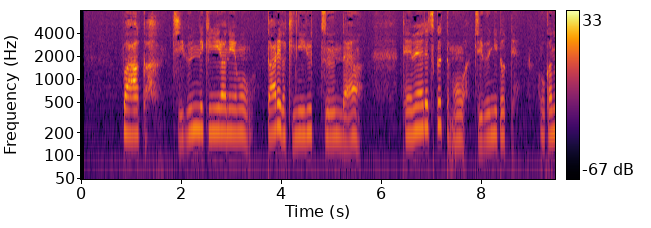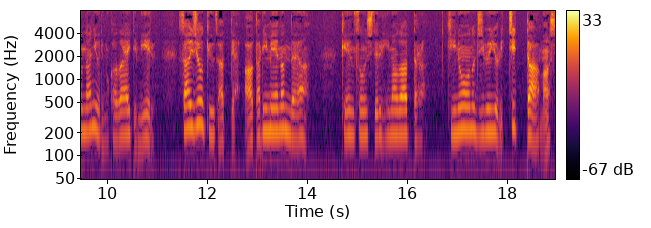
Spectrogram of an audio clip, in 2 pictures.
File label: boy; アレン・ウォーカー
